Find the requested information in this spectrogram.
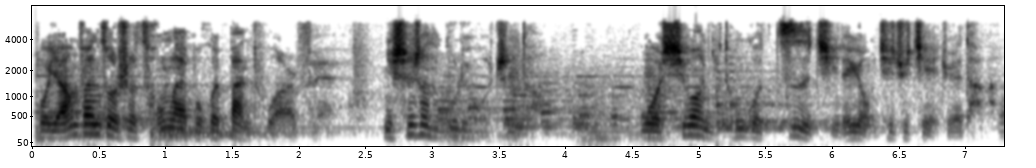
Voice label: drama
